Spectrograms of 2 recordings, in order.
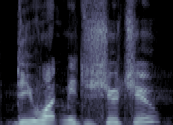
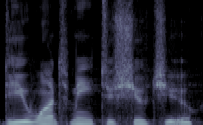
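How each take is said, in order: First: Said in the usual way. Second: Softer, measured, calm threat. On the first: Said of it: "in English, I, he responds". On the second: Retold or imitated. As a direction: imitate a gunman asking calmly and quietly. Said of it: "very calmly he says".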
